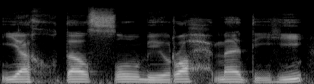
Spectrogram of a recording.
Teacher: Ini huruf ro memiliki harakat fathah ini ya. Maka huruf ro dibaca tabkhim, dibaca tebal. Sehingga ketika kita mengucapkannya itu dengan menaikkan pangkal lidah kita. Birahmatihi hi dibaca panjang.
